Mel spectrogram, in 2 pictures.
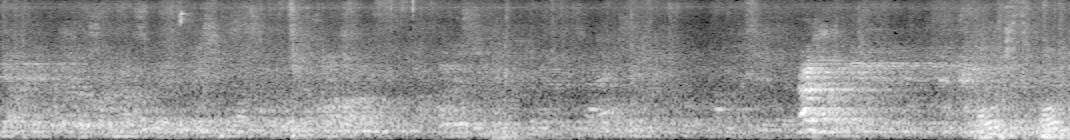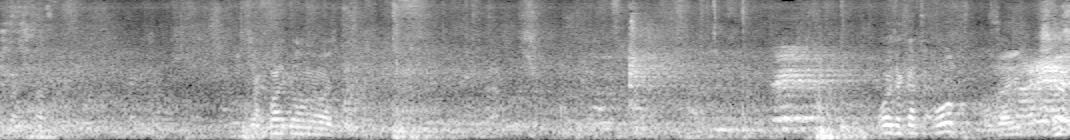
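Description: Voices of men and women murmur and call out in a large echoing hall.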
